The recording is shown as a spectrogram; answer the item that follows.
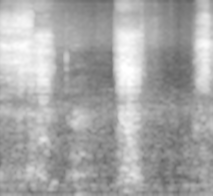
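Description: A person's breath between sentences: a breathy exhale at the start and a short, sharp intake of breath through the nose just over a second in.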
